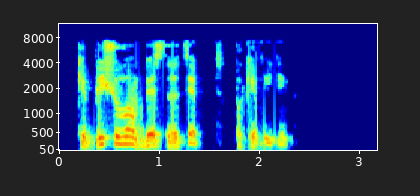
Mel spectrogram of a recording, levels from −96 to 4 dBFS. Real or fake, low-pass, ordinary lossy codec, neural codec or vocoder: real; 7.2 kHz; MP3, 96 kbps; none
